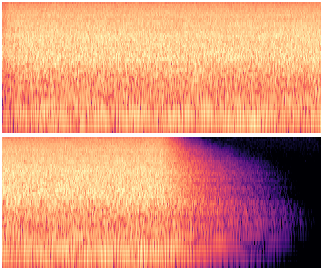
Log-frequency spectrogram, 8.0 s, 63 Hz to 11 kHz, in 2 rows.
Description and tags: SteamPipe 2 Ambiance C1
This sample is part of the "SteamPipe Multisample 2 Ambiance" sample
pack. It is a multisample to import into your favourite samples. The
sound creates a stormy ambiance. So it is very usable for background
atmosphere. In the sample pack there are 16 samples evenly spread
across 5 octaves (C1 till C6). The note in the sample name (C, E or G#)
does not indicate the pitch of the sound but the key on my keyboard.
The sound was created with the SteamPipe V3 ensemble from the user
library of Reaktor. After that normalising and fades were applied within Cubase SX & Wavelab.
ambient, atmosphere, industrial, multisample, reaktor, storm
